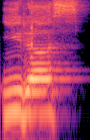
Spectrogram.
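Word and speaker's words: irás: IR très bien IR attention iras d'accord tu dois pas prononcer autant la r ok IR iras IR très bien très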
